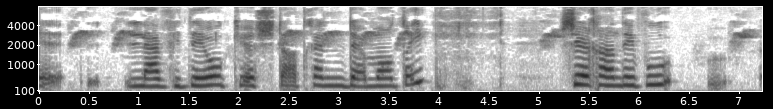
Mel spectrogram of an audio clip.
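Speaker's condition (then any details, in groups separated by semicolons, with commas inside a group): Ataxia; degenerative; physiotherapy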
